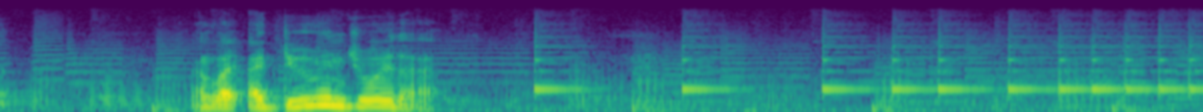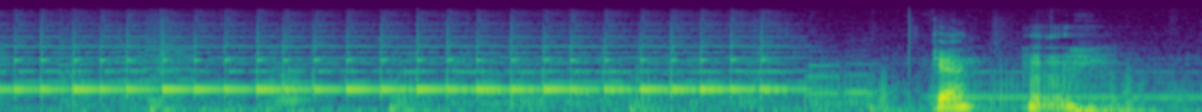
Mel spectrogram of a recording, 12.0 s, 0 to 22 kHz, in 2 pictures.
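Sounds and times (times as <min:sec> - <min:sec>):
fast electronic ticks: 0:02.7 - 0:10.1
high ringing note: 0:02.7 - 0:10.2
low kick drum: 0:04.3 - 0:06.0, 0:06.7 - 0:08.4.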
